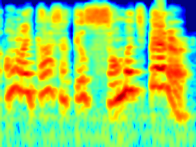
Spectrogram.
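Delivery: high, bright relieved exclaim; a client's grateful relief; relieved delight. Retold or imitated. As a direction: client telling coach she feels better. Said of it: "She's like".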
